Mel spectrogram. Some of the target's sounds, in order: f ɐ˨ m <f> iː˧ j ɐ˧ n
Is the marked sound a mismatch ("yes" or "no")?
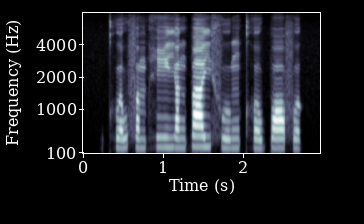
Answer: yes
